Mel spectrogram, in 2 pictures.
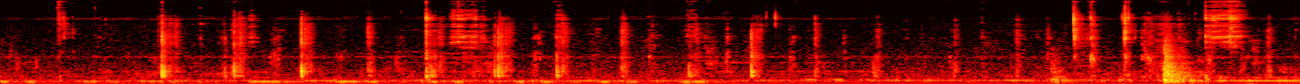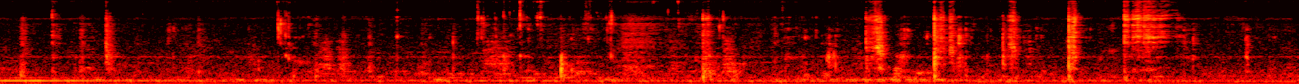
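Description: Close-up eating sounds: wet chewing and crunching of food, including a piece of carrot, with a fork clinking and scraping on a ceramic plate. A louder knock comes a little before the middle.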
